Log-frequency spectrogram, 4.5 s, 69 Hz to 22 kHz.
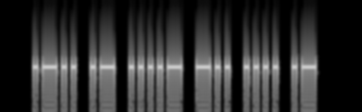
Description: Morse code, heard as a keyed tone, about 21 wpm, 700 Hz. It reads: LA4DHA
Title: DXCC-100 Call Signs - 6 Characters - Repeated 3x - 20wpm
